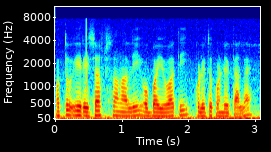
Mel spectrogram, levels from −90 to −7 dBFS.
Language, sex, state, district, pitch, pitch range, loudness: Kannada, male, Karnataka, Bangalore, 120 Hz, 115-135 Hz, -18 LUFS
